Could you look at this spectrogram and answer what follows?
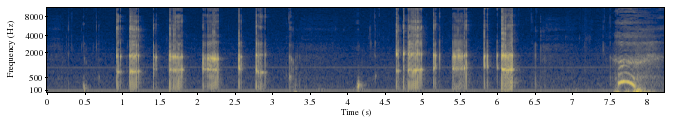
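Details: Deliberate burping after dinner, recorded close to a microphone: about a dozen short, loud, voiced burps in quick succession with a steady background hum; repeated belching on command.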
